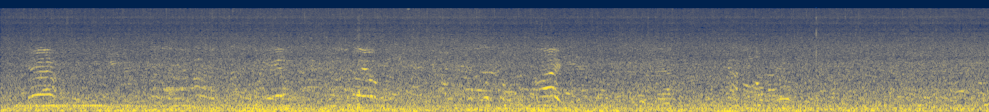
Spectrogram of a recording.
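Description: A crowd of people chatters and calls out nearby.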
